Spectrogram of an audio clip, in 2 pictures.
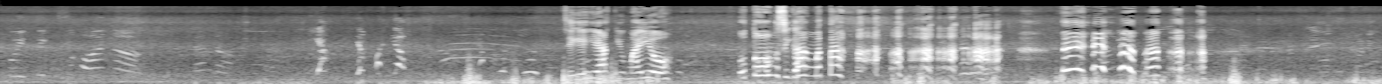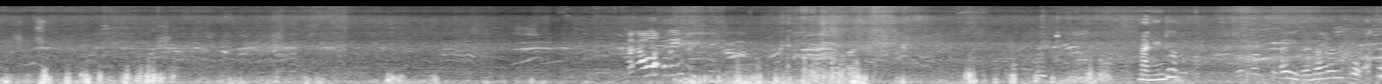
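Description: Young women talk and laugh close by, outdoors.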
